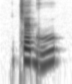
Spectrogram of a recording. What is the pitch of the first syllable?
high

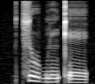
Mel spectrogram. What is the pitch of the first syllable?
falling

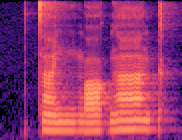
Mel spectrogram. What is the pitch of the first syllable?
low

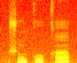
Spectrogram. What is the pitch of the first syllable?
falling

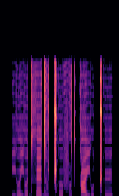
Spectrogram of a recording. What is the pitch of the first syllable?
rising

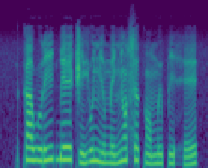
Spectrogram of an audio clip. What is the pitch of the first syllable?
high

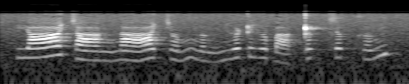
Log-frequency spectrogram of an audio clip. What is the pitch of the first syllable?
rising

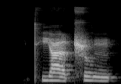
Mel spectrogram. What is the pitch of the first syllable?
falling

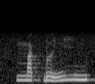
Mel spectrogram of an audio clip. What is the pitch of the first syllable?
low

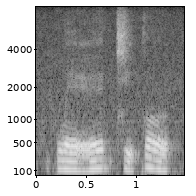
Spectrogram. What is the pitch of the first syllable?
low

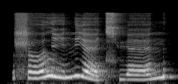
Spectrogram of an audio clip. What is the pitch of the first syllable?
rising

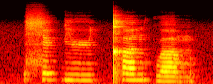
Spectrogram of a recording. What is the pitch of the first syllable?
high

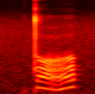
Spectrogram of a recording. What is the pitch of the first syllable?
low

